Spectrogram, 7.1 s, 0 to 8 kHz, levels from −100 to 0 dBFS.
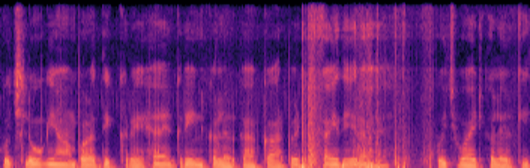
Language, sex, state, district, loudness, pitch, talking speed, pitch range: Hindi, male, Himachal Pradesh, Shimla, -25 LUFS, 115 Hz, 160 wpm, 110-120 Hz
